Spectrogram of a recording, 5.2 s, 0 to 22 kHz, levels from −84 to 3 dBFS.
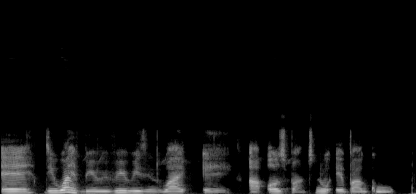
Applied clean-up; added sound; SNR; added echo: neural mask model DeepFilterNet 3.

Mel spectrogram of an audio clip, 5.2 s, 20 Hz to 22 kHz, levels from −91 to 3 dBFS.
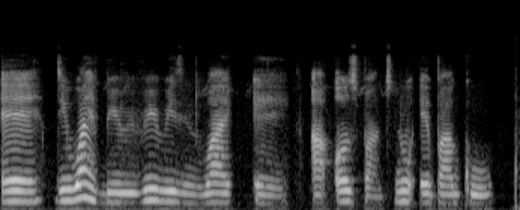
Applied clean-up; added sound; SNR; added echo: neural mask model RNNoise.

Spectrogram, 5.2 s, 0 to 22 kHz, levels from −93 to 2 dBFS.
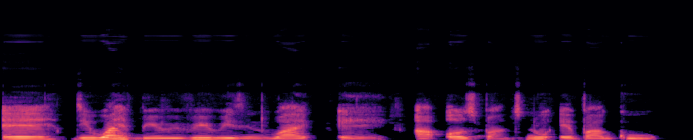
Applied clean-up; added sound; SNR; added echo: none; none; none; none.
